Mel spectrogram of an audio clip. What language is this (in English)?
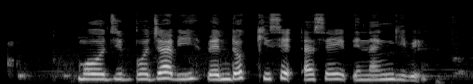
Adamawa Fulfulde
